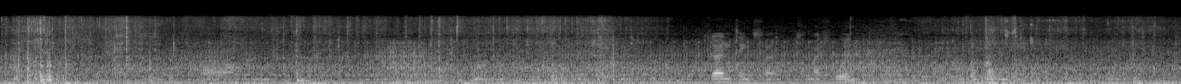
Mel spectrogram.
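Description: Branches scrape and brush against a moving vehicle.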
